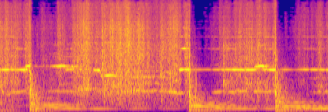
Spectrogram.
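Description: Festival float music: a large taiko drum struck in slow single strokes, three times, each one ringing on, under a high held melody of the kind a bamboo festival flute plays.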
